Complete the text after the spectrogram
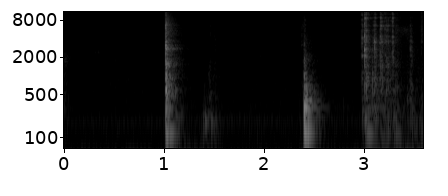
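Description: Objects knock sharply on a wooden table.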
